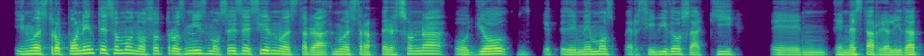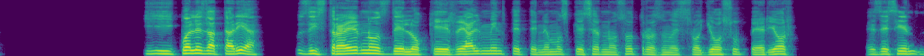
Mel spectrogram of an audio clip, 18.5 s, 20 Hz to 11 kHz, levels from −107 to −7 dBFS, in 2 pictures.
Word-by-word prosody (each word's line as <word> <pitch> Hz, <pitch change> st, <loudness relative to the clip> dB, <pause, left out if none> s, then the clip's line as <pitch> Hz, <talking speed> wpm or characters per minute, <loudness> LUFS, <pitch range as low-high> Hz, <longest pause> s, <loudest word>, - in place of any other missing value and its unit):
y 155 Hz, -2 st, -6 dB
nuestro 170 Hz, 0 st, +2 dB
ponente 195 Hz, +5 st, +2 dB
somos 195 Hz, 0 st, 0 dB
nosotros 160 Hz, +1 st, -3 dB
mismos, 165 Hz, -5 st, -1 dB
es 165 Hz, -1 st, -1 dB
decir, 170 Hz, +3 st, +1 dB
nuestra 135 Hz, -4 st, -1 dB
nuestra 140 Hz, -2 st, -3 dB
persona, 160 Hz, +4 st, -2 dB
o 135 Hz, -4 st, -4 dB
yo 155 Hz, +4 st, +1 dB, 0.3 s
que 140 Hz, -, -11 dB
tenemos 140 Hz, +2 st, -3 dB
percibidos 135 Hz, +3 st, -5 dB
aquí 140 Hz, +3 st, -7 dB, 0.3 s
en 120 Hz, -2 st, -6 dB
en 130 Hz, -1 st, -3 dB
esta 135 Hz, +2 st, +1 dB
realidad 120 Hz, +2 st, -1 dB, 1.5 s
y, 165 Hz, -2 st, 0 dB
¿cuál 185 Hz, +4 st, +7 dB
es 190 Hz, -, +5 dB
la 165 Hz, -2 st, +5 dB
tarea? 155 Hz, -4 st, +4 dB, 0.3 s
Pues, 180 Hz, -4 st, -9 dB
distraernos 170 Hz, +1 st, +4 dB
de 155 Hz, 0 st, +5 dB
lo 140 Hz, -1 st, +2 dB
que 145 Hz, 0 st, +3 dB
realmente 155 Hz, +2 st, +1 dB
tenemos 140 Hz, 0 st, -4 dB
que 140 Hz, 0 st, -2 dB
ser 140 Hz, 0 st, -3 dB
nosotros. 135 Hz, 0 st, -4 dB
Nuestro 125 Hz, 0 st, -4 dB
yo 135 Hz, +3 st, +1 dB
superior, 135 Hz, +1 st, -1 dB, 0.7 s
es 140 Hz, 0 st, -7 dB
decir 150 Hz, +2 st, +1 dB
145 Hz, 135 wpm, -23 LUFS, 135-160 Hz, 1.5 s, cuál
